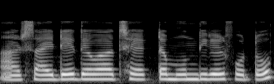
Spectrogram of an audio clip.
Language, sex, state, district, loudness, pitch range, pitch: Bengali, female, Tripura, West Tripura, -13 LUFS, 230-240 Hz, 235 Hz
